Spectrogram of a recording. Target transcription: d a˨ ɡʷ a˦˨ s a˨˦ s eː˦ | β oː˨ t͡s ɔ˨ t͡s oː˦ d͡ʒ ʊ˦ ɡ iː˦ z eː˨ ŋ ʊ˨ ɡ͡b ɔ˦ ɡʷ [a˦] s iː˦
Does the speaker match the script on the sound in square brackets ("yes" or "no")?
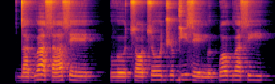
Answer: yes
